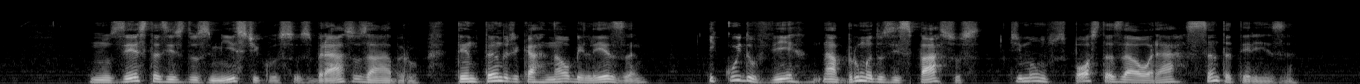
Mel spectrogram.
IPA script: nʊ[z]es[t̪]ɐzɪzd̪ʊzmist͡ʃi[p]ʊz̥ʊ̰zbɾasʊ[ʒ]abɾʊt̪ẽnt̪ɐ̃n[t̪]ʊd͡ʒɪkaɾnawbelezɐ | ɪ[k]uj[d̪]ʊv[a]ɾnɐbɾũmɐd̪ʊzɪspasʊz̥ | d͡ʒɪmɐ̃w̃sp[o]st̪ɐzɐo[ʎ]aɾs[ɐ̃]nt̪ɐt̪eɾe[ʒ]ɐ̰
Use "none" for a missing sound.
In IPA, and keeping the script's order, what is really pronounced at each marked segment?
z, t̪, k, z, d̪, k, d̪, e, ɔ, ɾ, ɐ̃, z

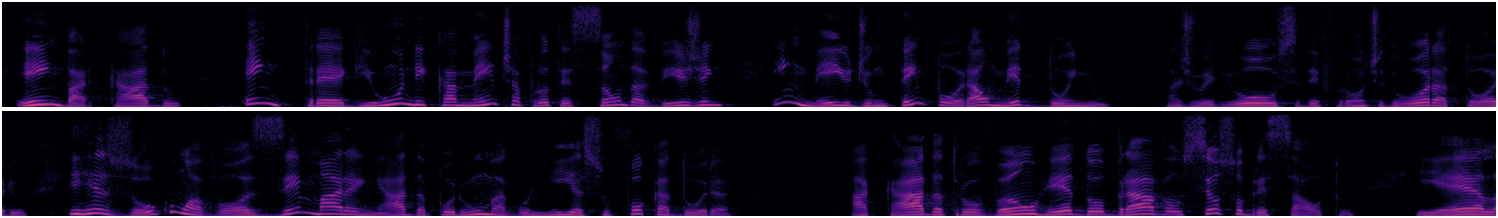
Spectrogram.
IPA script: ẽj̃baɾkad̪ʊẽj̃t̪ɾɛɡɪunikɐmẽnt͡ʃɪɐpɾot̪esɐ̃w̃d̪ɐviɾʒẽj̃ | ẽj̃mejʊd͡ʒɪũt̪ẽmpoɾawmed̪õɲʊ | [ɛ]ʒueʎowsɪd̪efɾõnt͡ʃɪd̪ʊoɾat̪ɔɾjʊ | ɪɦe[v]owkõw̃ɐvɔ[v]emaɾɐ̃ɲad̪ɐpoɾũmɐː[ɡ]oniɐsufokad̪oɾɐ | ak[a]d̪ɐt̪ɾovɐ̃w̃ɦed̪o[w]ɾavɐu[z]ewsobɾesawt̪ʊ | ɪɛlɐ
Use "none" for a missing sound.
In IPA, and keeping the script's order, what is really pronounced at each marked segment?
a, z, z, ɡ, a, b, s

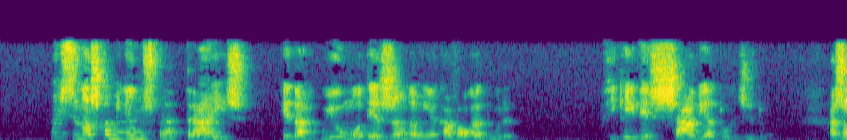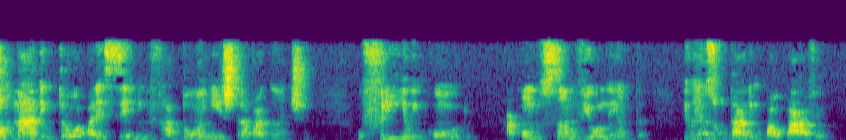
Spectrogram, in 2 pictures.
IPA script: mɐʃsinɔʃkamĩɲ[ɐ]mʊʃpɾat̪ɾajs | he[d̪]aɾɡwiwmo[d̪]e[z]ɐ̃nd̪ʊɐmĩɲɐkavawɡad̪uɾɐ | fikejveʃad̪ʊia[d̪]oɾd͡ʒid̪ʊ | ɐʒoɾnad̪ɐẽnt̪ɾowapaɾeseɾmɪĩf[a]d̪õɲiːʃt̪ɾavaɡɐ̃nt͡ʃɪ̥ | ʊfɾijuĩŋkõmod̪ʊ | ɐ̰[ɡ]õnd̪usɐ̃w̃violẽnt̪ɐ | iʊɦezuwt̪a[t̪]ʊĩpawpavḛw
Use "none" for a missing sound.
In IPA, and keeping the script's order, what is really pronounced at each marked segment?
ɐ̃, d̪, t̪, ʒ, t̪, a, k, d̪

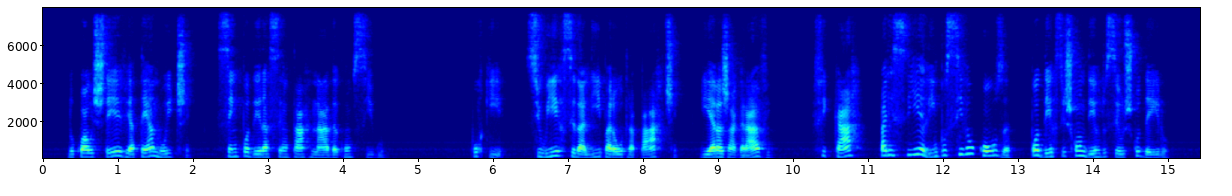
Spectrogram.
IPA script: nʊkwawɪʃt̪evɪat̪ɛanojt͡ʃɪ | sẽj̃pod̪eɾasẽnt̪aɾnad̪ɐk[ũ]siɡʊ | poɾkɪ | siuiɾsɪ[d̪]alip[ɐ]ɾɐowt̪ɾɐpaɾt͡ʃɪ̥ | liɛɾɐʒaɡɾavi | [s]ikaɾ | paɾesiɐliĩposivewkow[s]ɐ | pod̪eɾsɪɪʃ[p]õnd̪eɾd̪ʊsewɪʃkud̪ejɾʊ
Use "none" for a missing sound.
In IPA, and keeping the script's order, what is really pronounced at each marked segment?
õ, d̪, a, f, z, k

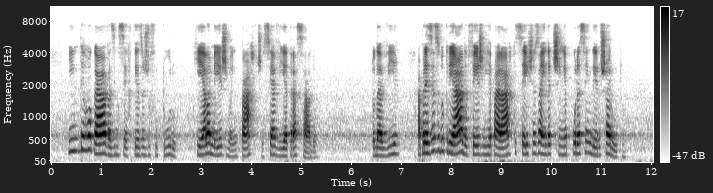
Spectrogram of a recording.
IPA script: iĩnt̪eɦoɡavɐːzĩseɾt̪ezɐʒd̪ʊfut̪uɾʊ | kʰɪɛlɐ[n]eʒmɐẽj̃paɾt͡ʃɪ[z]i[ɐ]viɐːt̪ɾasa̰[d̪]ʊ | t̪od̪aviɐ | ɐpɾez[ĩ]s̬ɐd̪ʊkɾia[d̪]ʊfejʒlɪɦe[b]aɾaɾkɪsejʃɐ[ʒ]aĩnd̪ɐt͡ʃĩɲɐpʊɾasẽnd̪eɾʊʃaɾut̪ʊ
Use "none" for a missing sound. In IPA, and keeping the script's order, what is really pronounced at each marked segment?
m, s, a, d̪, ẽ, d̪, p, z

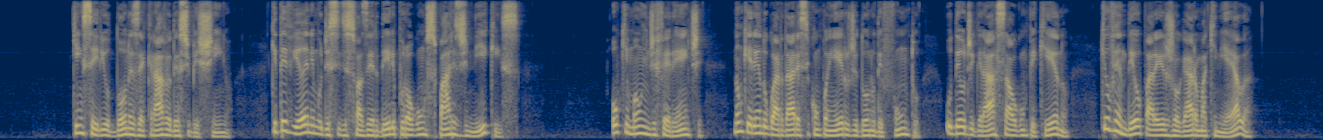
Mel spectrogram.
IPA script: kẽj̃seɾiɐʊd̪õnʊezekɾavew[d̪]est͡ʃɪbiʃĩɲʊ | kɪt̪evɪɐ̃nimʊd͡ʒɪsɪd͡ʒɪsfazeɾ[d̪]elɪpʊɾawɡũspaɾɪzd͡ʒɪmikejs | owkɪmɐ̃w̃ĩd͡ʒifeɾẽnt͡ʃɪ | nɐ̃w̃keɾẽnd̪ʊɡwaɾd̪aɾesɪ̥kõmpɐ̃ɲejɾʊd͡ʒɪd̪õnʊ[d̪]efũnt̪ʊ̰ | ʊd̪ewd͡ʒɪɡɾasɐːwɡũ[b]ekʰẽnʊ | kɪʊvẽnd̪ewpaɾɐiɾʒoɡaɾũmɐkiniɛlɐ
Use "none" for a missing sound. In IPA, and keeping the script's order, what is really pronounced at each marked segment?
d̪, d̪, d̪, p

